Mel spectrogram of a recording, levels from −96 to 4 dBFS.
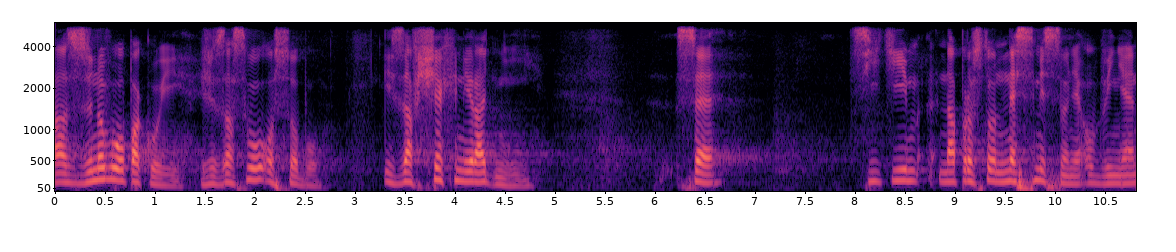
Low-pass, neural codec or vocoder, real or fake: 5.4 kHz; vocoder, 44.1 kHz, 80 mel bands, Vocos; fake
